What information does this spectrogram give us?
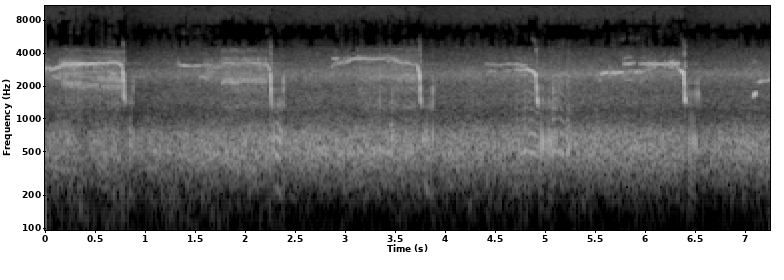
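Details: White-tailed eagles at a Latvian nest with fish on a July 2018 evening: spaced, level high whistles, each ending in a sharp downward drop, about every one and a half seconds, above a constant low hiss.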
